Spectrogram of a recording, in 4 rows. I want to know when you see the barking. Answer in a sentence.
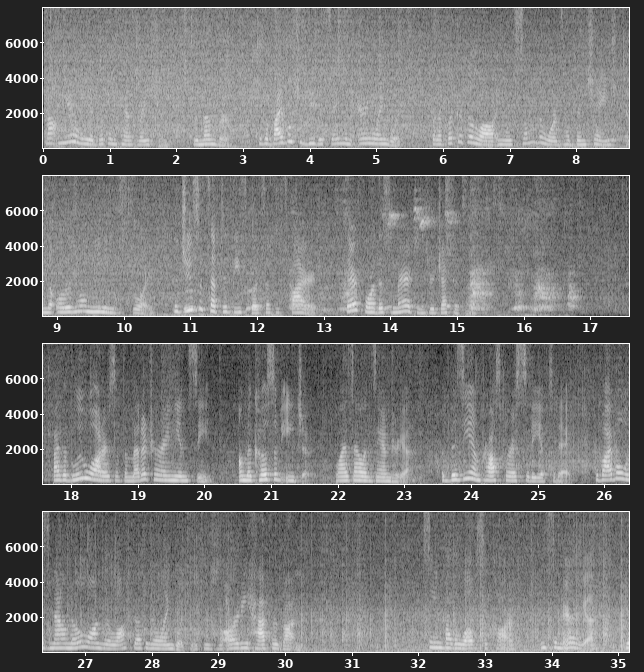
The barking can be heard from 7.7 to 16.8 s.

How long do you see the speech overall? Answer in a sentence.
The speech can be heard for 31 seconds in total.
